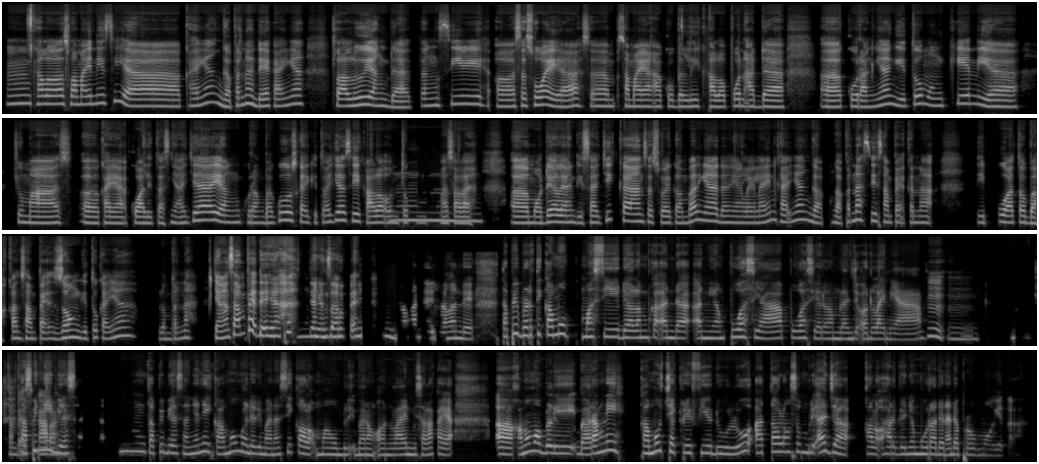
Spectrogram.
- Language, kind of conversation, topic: Indonesian, podcast, Apa saja yang perlu dipertimbangkan sebelum berbelanja daring?
- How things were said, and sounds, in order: tapping; drawn out: "Mmm"; laughing while speaking: "deh ya, jangan sampai"; other background noise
